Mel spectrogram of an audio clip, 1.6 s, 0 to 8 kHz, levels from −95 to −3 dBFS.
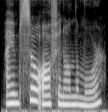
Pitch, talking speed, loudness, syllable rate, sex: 230 Hz, 260 wpm, -16 LUFS, 5.5 syllables/s, female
